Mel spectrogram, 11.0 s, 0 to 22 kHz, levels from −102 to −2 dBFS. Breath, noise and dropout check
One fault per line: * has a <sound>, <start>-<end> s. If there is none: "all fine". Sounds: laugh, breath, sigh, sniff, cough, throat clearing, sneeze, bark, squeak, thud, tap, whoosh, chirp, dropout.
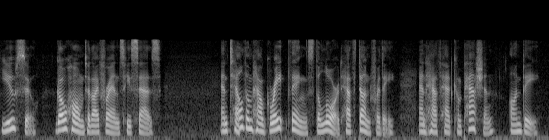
all fine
